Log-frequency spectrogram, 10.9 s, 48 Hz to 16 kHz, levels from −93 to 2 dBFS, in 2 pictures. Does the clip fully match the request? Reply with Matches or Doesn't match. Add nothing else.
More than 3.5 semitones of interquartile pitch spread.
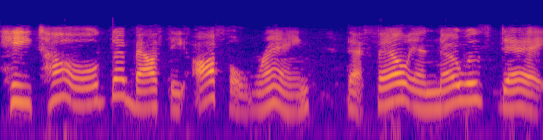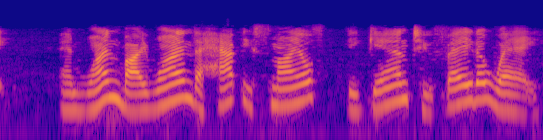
Matches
